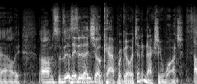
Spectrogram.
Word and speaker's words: Caprica: your pronunciation of Caprica he said paprika which I like it's like paprika oh I've no I don't know what that word is that Battlestar Galactica reference Caprica sounds more up my alley so they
